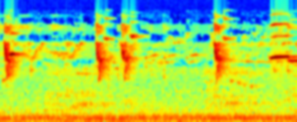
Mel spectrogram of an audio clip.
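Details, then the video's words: Young Oriental magpie-robin giving short, sharp chirps and quick sweeping notes in scattered bursts, each a fraction of a second, with a steady low electrical hum underneath. "kacer muda"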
